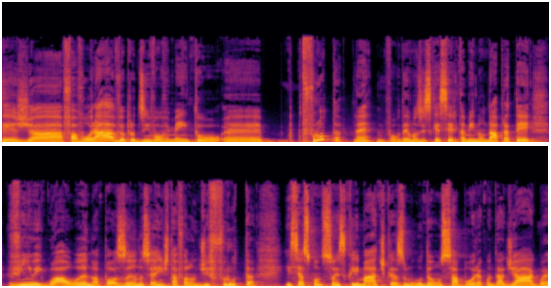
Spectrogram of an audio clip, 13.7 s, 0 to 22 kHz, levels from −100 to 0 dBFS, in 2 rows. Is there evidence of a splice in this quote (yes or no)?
yes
